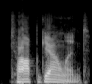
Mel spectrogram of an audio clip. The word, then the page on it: Topgallant: American English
